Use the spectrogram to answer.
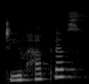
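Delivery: hushed, wavering mock doubt; doubtful helper. Unhelpful birth attendant to a labouring mother, mock doubtful. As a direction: play someone unsure you can cope. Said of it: "versus somebody who's been like".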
